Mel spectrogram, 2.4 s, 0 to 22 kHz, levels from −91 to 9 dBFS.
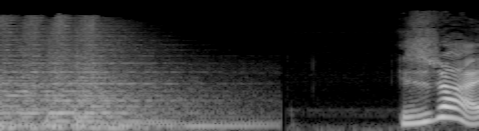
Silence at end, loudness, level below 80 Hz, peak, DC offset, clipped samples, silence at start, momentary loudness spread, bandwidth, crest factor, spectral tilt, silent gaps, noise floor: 0 s; -25 LUFS; -40 dBFS; -4 dBFS; under 0.1%; under 0.1%; 0 s; 18 LU; 16 kHz; 20 dB; -5 dB/octave; none; -58 dBFS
